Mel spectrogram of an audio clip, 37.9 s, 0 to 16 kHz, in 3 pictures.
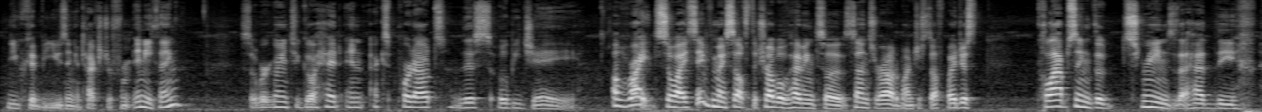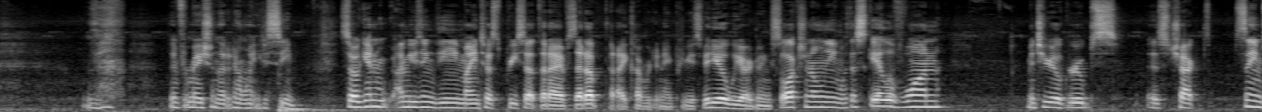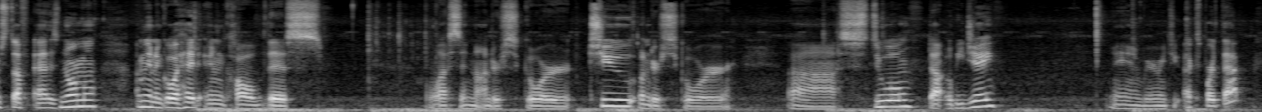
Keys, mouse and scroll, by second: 1.6-6.0 drag.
